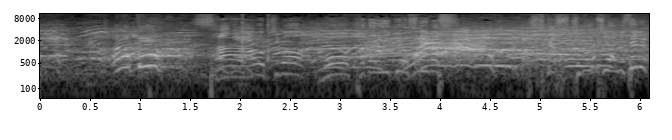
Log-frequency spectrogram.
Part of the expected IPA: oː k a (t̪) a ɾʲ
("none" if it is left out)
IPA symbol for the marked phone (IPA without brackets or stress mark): t̪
